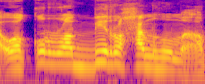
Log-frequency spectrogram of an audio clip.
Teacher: Ra mati sebelum dia baris bawah. Kalau ikut kaedah kena tarqiq, kena nipis. Tapi di sini kena baca dengan tebal. Di sini kena baca dengan tafkhim, tuan-tuan dan puan.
